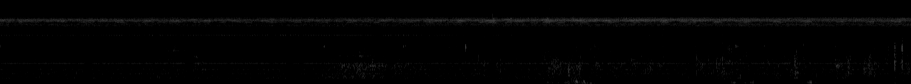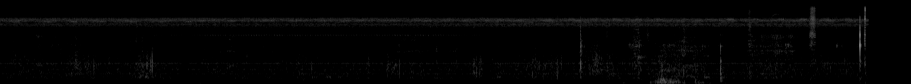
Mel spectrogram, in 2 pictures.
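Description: Crickets and other night insects trilling steadily in a high, continuous chorus. A few soft knocks come partway through, and a couple of sharp clicks sound near the end before the sound cuts off suddenly.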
